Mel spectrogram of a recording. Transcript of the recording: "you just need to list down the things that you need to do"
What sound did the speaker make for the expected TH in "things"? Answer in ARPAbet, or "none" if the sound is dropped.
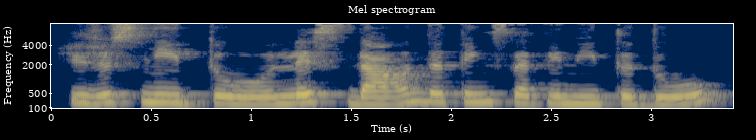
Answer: T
